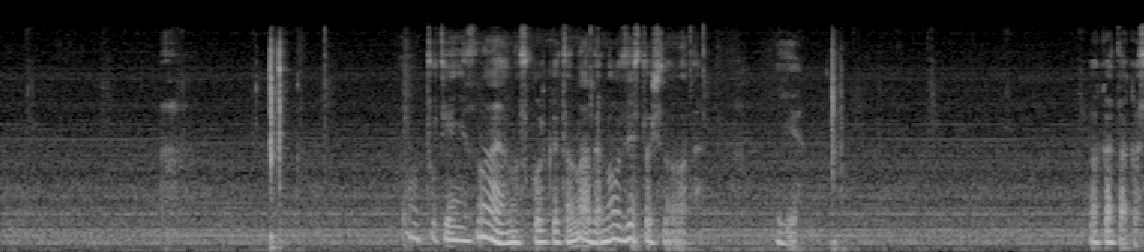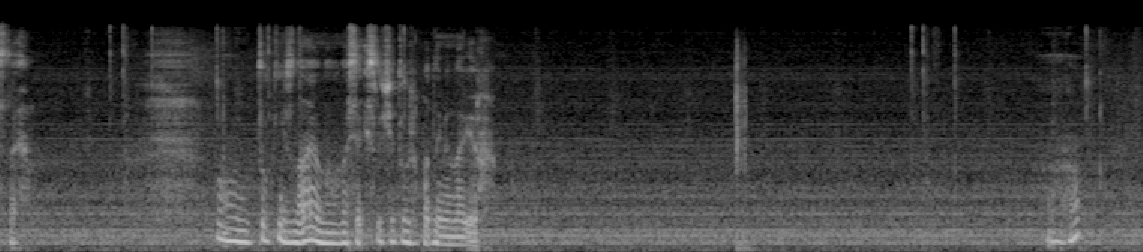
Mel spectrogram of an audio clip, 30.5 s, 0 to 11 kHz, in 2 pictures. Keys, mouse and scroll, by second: 4.3-7.3 middle drag, 9.2 click, 11.1 e, 17.2-18.6 middle drag, 18.6 click, 19.2-22.2 middle drag, 25.1 e, 27.9-30.4 middle drag.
